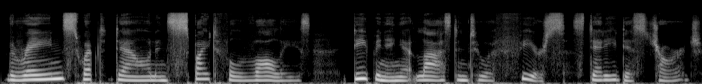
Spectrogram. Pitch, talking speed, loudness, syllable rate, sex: 200 Hz, 130 wpm, -19 LUFS, 4.0 syllables/s, female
